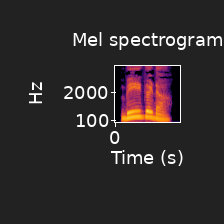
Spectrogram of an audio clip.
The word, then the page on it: ಬೇಗಡ: bēgaḍa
